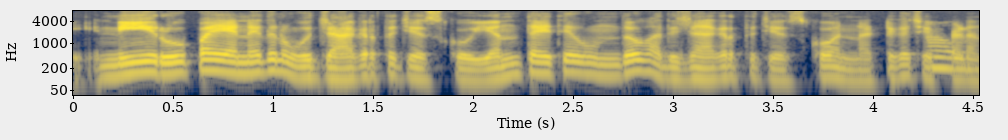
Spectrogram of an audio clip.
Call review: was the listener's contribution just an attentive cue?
No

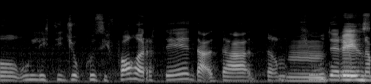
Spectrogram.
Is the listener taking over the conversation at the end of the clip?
Yes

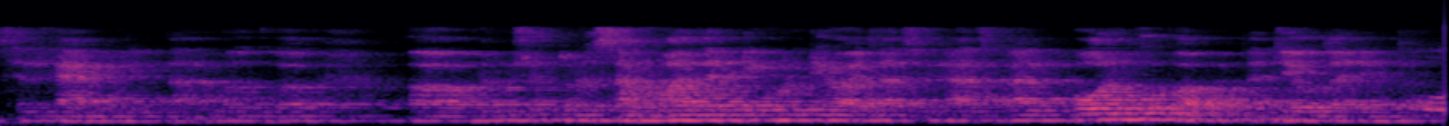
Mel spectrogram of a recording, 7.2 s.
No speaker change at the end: Yes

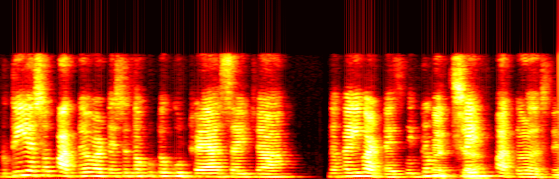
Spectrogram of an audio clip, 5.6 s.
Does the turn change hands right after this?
No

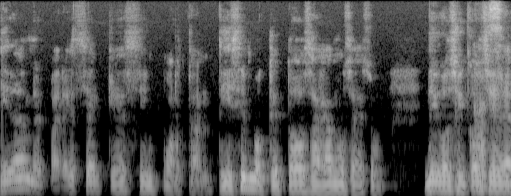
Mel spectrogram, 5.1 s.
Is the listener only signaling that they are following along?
Yes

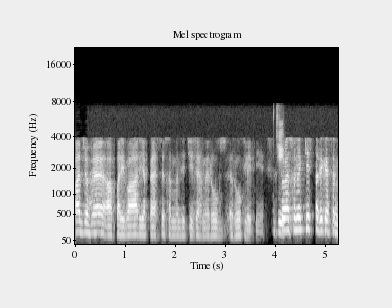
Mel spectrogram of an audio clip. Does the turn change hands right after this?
No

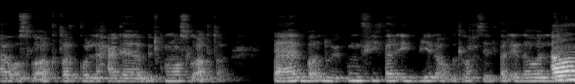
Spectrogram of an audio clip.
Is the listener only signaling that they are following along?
No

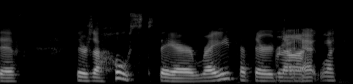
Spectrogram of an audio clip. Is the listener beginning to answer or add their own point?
Yes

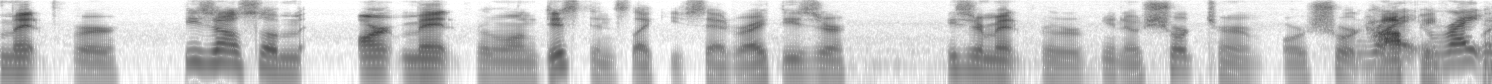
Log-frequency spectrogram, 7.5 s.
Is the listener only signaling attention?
No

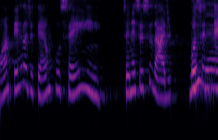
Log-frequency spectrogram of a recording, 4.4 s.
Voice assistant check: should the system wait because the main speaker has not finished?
Yes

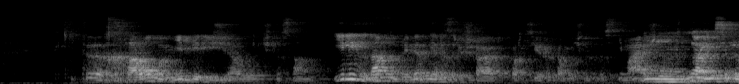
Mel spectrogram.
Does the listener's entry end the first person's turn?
Yes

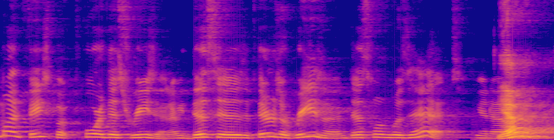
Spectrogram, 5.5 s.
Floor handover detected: Yes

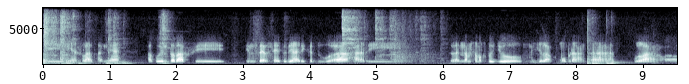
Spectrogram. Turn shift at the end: Yes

